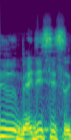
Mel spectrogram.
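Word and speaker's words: Médicis: 마리드 메디시스가, 그러니까 마리드 메디시스, 불어식으로 발음한 거죠. 그죠? 메디치 하면 이탈리아식이 되겠고요.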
